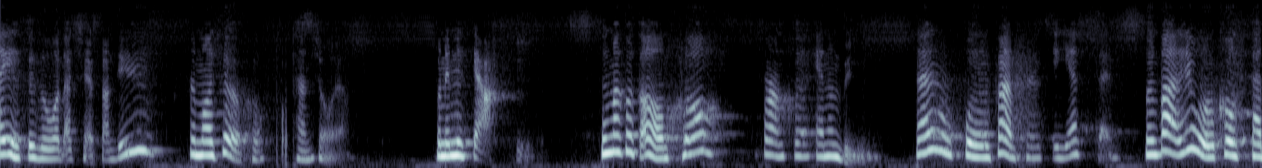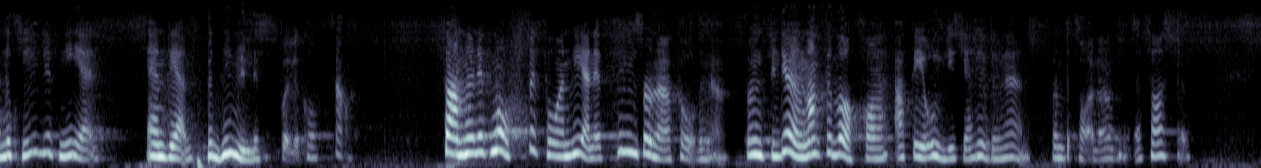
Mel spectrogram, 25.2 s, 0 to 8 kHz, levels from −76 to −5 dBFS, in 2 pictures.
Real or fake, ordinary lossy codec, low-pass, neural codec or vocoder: fake; none; none; codec, 16 kHz, 0.5 kbps, X-Codec, HuBERT features, trained on balanced general audio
